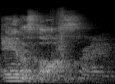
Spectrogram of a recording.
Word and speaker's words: Anathoth: I want you to buy the field of anathoth and that is how you say it I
